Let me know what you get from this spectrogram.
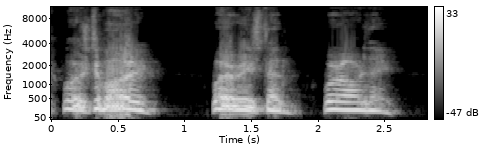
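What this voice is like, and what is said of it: Batman character voice. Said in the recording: “I'm not saying that I do a good Batman impression”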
